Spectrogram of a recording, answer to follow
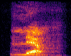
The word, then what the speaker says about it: lamb: Lamb. Okay, so B will remain silent.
